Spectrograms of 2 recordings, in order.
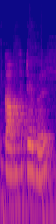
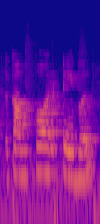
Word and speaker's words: comfortable: and Clarity of speech for example mispronouncing comfortable as comforable or speaking in a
